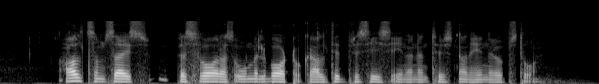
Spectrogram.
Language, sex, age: Swedish, male, 29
